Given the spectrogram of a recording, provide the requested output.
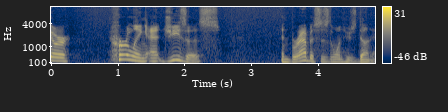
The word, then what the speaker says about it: Barabbas: So, Mark clues us into this fact, and then says the man named Barnabas had been imprisoned. Who's Barnabas? Sorry, Barabbas. I'm mispronouncing it. My apologies. Barabbas.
